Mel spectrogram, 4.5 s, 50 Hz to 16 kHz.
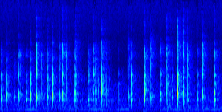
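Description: Fingertips gently tap a Tupperware plastic food container in a quick, uneven rhythm. The taps are short, hollow clicks with a mid-range ring around 700 Hz, with a faint steady low hum underneath.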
